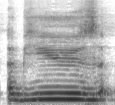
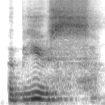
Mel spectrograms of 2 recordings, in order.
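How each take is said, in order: First: The final consonant is a z sound. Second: The final consonant is an s sound. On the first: It is a verb. "The z pronunciation, you've got a verb" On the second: It is a noun. "when we've got the s sound, we've got an adjective or a noun"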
